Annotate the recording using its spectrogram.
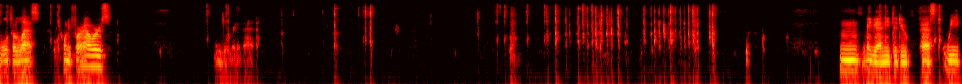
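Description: An adult man speaks calmly into a close microphone, in short bursts.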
